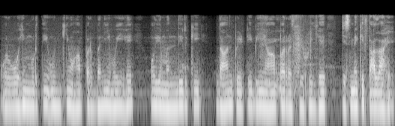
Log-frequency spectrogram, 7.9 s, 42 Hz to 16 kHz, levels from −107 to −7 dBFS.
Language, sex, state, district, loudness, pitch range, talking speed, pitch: Hindi, male, Bihar, Lakhisarai, -22 LUFS, 105-110 Hz, 180 wpm, 105 Hz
